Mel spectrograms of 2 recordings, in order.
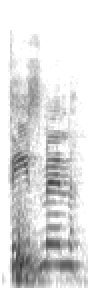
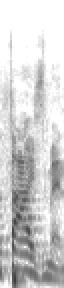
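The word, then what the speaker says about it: Theismann: They said, "Joe, let's change your last name from Theman to Thyman." So we can say Thyisman for the Heisman.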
